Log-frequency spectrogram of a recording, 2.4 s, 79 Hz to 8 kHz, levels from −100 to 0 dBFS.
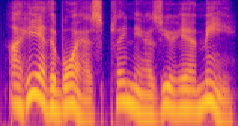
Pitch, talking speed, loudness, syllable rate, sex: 155 Hz, 250 wpm, -18 LUFS, 5.0 syllables/s, male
